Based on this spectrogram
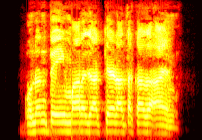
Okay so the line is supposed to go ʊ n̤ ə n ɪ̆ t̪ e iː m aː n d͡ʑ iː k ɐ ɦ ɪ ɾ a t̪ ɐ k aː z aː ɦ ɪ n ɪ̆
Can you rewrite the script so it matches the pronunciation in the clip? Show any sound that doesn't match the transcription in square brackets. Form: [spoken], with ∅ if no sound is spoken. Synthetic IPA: ʊ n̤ ə n ɪ̆ t̪ e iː m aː n d͡ʑ [aː] k ɐ ɦ ɪ [ɽ] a t̪ ɐ k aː z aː ɦ ɪ n ɪ̆

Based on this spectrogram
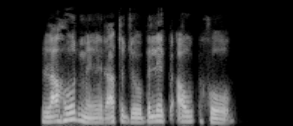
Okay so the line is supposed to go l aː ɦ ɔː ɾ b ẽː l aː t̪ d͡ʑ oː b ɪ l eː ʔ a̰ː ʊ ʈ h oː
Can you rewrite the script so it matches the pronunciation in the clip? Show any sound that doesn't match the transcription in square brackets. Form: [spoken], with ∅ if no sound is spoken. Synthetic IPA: l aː ɦ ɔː ɾ [m] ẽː [ɾ] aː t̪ d͡ʑ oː b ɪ l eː [k] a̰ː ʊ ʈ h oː

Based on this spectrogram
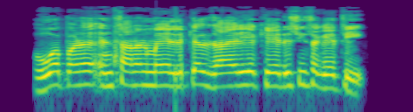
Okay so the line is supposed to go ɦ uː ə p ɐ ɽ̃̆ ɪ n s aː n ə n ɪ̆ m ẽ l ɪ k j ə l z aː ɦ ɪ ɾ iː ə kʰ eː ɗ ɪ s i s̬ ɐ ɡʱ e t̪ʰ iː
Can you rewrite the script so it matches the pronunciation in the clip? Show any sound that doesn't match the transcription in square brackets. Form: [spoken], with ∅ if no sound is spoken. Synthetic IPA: ɦ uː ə p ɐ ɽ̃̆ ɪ n s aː n ə n ɪ̆ m ẽ l ɪ k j ə l z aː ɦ ɪ ɾ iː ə kʰ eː ɗ ɪ s i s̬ ɐ ɡʱ e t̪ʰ iː

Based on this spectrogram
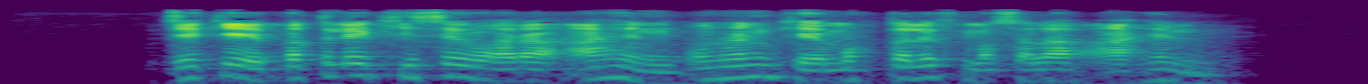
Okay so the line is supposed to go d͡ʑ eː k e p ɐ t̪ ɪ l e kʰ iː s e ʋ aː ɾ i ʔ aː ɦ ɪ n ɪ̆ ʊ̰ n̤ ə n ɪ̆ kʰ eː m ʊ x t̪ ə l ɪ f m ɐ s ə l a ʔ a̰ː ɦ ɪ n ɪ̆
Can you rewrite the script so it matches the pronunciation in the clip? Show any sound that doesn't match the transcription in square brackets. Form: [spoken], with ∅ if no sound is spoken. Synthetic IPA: d͡ʑ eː k e p ɐ t̪ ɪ l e kʰ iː s e ʋ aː ɾ [a] ʔ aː ɦ ɪ n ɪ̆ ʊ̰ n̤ ə n ɪ̆ kʰ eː m ʊ x t̪ ə l ɪ f m ɐ s ə l a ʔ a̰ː ɦ ɪ n ɪ̆

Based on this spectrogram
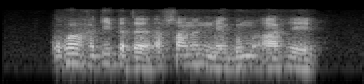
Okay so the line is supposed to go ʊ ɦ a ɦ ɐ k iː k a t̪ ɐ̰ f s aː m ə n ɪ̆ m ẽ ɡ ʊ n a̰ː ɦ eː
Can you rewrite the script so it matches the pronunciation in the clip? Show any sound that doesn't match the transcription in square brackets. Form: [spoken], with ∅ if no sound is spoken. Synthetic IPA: ʊ ɦ a ɦ ɐ k iː k [ə] t̪ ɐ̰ f s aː [n] ə n ɪ̆ m ẽ ɡ ʊ [m] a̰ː ɦ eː

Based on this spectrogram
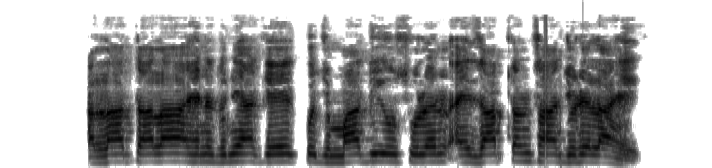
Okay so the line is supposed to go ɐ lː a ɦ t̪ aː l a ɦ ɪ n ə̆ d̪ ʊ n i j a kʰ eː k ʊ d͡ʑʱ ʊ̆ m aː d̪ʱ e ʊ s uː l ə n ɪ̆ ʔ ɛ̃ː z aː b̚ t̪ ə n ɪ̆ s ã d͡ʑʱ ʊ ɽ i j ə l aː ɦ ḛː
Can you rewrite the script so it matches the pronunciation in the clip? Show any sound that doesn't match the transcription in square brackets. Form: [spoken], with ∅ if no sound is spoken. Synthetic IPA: ɐ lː a ɦ t̪ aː l a ɦ ɪ n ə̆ d̪ ʊ n i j a kʰ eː k ʊ d͡ʑʱ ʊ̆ m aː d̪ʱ [i] ʊ s uː l ə n ɪ̆ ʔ ɛ̃ː z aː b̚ t̪ ə n ɪ̆ s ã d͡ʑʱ ʊ ɽ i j ə l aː ɦ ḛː

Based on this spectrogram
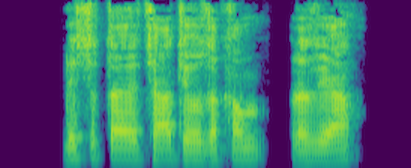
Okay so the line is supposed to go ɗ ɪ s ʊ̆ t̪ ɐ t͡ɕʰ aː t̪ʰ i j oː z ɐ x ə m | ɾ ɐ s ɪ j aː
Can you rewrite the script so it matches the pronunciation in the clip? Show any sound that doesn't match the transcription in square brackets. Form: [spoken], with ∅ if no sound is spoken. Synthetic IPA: ɗ ɪ s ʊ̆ t̪ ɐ t͡ɕʰ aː t̪ʰ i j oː z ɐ x ə m | ɾ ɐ [z] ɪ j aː

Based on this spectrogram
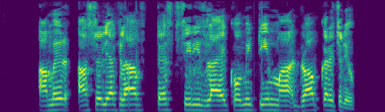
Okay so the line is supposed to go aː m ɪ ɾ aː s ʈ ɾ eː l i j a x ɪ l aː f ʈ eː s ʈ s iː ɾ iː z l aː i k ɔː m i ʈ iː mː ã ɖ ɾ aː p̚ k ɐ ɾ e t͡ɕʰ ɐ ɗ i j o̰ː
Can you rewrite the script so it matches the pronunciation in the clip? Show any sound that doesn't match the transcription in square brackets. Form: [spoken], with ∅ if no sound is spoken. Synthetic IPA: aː m ɪ ɾ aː s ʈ ɾ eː l i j a x ɪ l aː f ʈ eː s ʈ s iː ɾ iː z l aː [ɪ] k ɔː m i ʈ iː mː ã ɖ ɾ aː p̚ k ɐ ɾ e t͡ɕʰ ɐ ɗ i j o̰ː

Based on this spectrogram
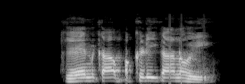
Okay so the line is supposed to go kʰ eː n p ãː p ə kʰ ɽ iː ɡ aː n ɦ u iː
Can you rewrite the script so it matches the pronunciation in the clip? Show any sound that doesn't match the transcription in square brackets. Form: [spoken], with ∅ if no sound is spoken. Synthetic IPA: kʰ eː n [k] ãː p ə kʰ ɽ iː [k] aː n ɦ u iː

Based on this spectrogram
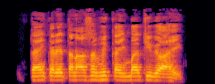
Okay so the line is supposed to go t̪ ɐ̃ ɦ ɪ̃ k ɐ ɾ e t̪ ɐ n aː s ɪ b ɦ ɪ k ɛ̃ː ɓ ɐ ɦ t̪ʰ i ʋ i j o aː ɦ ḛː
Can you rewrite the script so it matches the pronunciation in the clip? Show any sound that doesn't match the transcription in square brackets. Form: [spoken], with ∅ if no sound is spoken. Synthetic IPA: t̪ ɐ̃ ɦ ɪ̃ k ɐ ɾ e t̪ ɐ n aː s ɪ b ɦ ɪ k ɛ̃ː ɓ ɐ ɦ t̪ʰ i ʋ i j o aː ɦ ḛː

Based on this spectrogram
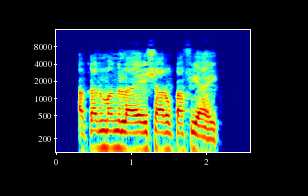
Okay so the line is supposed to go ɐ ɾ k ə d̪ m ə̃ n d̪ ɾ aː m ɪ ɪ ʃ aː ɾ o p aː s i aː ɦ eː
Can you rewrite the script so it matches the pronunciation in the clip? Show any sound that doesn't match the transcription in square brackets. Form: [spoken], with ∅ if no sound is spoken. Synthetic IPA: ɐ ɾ k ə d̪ m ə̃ n d̪ [l] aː [∅] ɪ ɪ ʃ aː ɾ o [k] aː [f] i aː ɦ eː

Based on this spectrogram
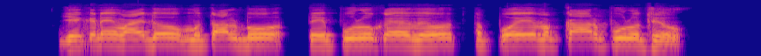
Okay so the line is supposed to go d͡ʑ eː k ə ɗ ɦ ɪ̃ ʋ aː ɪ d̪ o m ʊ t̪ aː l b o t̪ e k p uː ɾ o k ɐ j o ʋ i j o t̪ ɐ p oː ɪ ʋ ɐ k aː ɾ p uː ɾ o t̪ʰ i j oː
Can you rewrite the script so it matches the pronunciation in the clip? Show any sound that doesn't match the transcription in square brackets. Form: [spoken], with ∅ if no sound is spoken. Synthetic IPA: d͡ʑ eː k ə ɗ ɦ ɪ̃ ʋ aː ɪ d̪ o m ʊ t̪ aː l b o t̪ e [∅] p uː ɾ o k ɐ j o ʋ i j o t̪ ɐ p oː ɪ ʋ ɐ k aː ɾ p uː ɾ o t̪ʰ i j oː

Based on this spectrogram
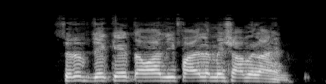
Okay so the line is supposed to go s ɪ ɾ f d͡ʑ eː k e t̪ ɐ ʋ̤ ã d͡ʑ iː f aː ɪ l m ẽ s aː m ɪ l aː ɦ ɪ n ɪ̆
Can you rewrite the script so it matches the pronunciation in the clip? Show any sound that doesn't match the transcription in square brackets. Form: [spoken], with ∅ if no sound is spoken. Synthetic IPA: s ɪ ɾ f d͡ʑ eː k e t̪ ɐ ʋ̤ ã d͡ʑ iː f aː ɪ l m ẽ [ʃ] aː m ɪ l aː ɦ ɪ n ɪ̆

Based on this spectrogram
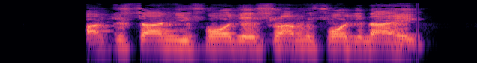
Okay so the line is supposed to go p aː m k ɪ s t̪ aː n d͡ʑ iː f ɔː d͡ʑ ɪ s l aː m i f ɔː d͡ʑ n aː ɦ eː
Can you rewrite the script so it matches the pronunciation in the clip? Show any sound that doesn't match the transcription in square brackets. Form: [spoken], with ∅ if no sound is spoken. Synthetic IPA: p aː [∅] k ɪ s t̪ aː n d͡ʑ iː f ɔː d͡ʑ ɪ s l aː m i f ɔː d͡ʑ n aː ɦ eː

